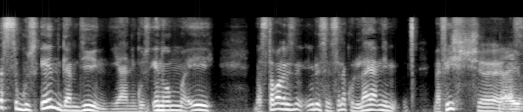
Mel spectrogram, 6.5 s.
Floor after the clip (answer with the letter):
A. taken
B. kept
B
